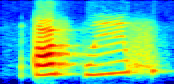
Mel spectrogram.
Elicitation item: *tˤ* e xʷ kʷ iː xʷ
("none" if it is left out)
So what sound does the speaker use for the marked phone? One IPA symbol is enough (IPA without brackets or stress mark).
tˤ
